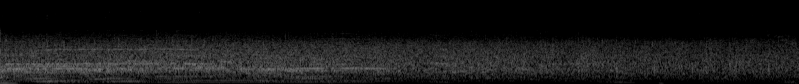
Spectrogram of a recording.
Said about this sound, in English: Everybody who got blessed by the word, clap your hands.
